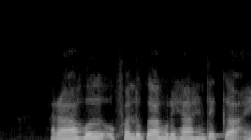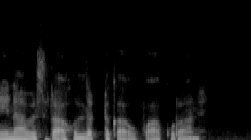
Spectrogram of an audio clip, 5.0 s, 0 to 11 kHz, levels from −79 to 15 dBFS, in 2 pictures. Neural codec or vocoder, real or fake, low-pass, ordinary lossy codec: none; real; 7.2 kHz; Opus, 16 kbps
